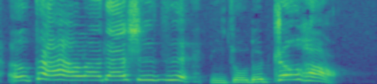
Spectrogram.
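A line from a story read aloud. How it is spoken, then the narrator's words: Happy shouting. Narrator (Chinese): 陶乐斯和铁樵夫都高兴的大叫起来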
